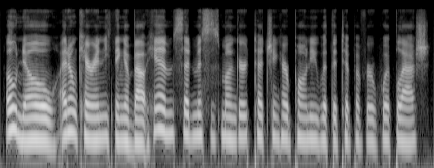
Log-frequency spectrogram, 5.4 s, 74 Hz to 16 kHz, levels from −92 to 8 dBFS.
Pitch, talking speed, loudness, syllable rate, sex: 185 Hz, 230 wpm, -17 LUFS, 5.2 syllables/s, female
